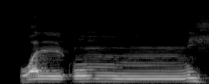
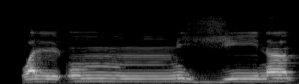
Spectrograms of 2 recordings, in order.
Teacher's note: یا کو آپ نے نیچے کی طرف کھینچنا ہے ایک الف کے برابر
